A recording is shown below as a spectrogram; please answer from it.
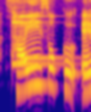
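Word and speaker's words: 催促: 그래서 사이소크의 형태로 기억해 주시고요. 밀추자는요. 추천하다 할 때 추천에 사용을 해요. 스이센이라고 읽게 됩니다.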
